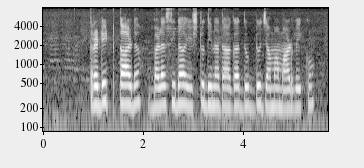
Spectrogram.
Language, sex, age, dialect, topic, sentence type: Kannada, female, 18-24, Central, banking, question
